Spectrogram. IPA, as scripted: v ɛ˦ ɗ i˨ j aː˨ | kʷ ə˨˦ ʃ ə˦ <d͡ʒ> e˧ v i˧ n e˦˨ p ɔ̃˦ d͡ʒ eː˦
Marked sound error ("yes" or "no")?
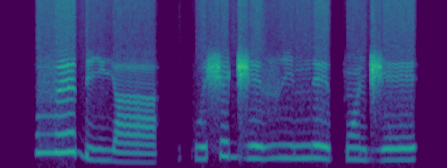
no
